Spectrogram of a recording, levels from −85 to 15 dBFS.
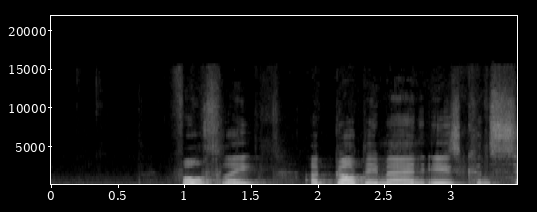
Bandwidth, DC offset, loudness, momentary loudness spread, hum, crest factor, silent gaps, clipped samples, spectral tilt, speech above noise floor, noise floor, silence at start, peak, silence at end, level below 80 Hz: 15.5 kHz; under 0.1%; -24 LUFS; 13 LU; none; 22 dB; none; under 0.1%; -5 dB/octave; 41 dB; -65 dBFS; 1 s; -4 dBFS; 0 s; -64 dBFS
